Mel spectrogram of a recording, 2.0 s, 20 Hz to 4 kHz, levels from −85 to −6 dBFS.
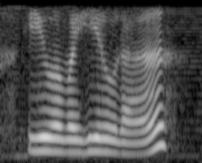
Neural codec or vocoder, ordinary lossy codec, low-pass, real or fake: none; none; 3.6 kHz; real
